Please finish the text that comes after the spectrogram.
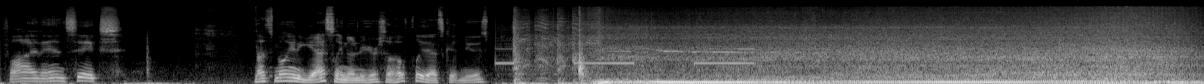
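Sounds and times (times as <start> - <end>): car engine idling: 5.2 - 12.0.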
